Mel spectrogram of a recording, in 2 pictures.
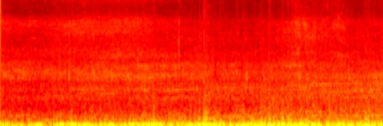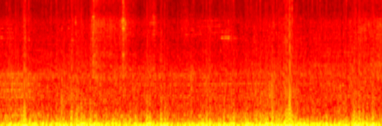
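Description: A car driving along a road, heard from inside the cabin: a loud, steady low rumble of road and engine noise.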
